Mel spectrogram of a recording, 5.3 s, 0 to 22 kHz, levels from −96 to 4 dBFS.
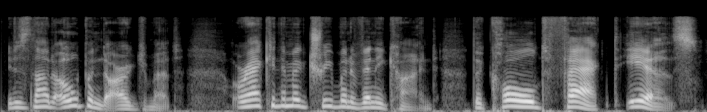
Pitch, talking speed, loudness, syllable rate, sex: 170 Hz, 180 wpm, -18 LUFS, 5.3 syllables/s, male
